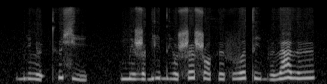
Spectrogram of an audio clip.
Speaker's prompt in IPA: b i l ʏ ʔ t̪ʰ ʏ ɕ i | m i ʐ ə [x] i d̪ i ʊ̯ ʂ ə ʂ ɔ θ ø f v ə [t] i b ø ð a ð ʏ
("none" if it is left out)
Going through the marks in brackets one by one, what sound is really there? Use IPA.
ɡ, t

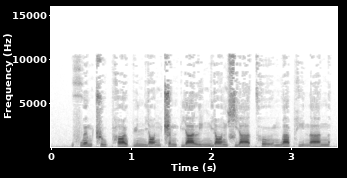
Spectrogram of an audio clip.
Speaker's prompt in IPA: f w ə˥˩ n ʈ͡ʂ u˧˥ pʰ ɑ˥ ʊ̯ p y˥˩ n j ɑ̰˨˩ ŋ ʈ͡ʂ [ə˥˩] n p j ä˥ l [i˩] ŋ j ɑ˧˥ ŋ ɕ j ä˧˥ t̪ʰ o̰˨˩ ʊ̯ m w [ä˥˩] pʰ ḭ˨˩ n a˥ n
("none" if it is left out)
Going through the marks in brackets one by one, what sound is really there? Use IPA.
ə˥˩, i˧˥, ä˥˩

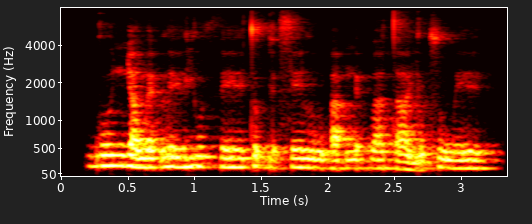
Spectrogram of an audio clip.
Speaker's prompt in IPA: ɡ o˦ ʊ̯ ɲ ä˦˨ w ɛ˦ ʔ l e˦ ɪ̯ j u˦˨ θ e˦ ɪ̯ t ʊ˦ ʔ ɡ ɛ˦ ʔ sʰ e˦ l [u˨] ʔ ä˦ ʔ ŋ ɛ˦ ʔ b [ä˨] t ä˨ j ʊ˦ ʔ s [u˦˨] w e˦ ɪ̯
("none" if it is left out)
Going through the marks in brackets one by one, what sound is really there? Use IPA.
u˨, ä˦, u˦˨

